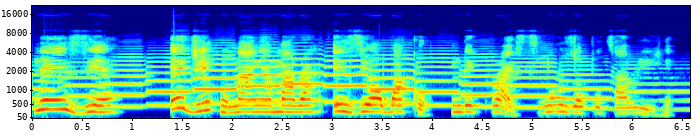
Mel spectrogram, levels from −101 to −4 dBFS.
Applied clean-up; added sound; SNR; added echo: none; Trumpet; 6 dB; none.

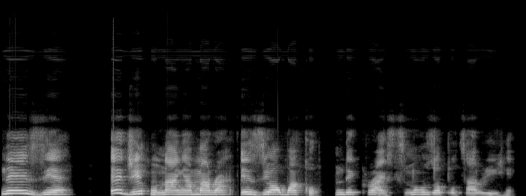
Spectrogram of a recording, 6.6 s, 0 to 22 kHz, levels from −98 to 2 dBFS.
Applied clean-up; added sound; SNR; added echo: none; none; none; none.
